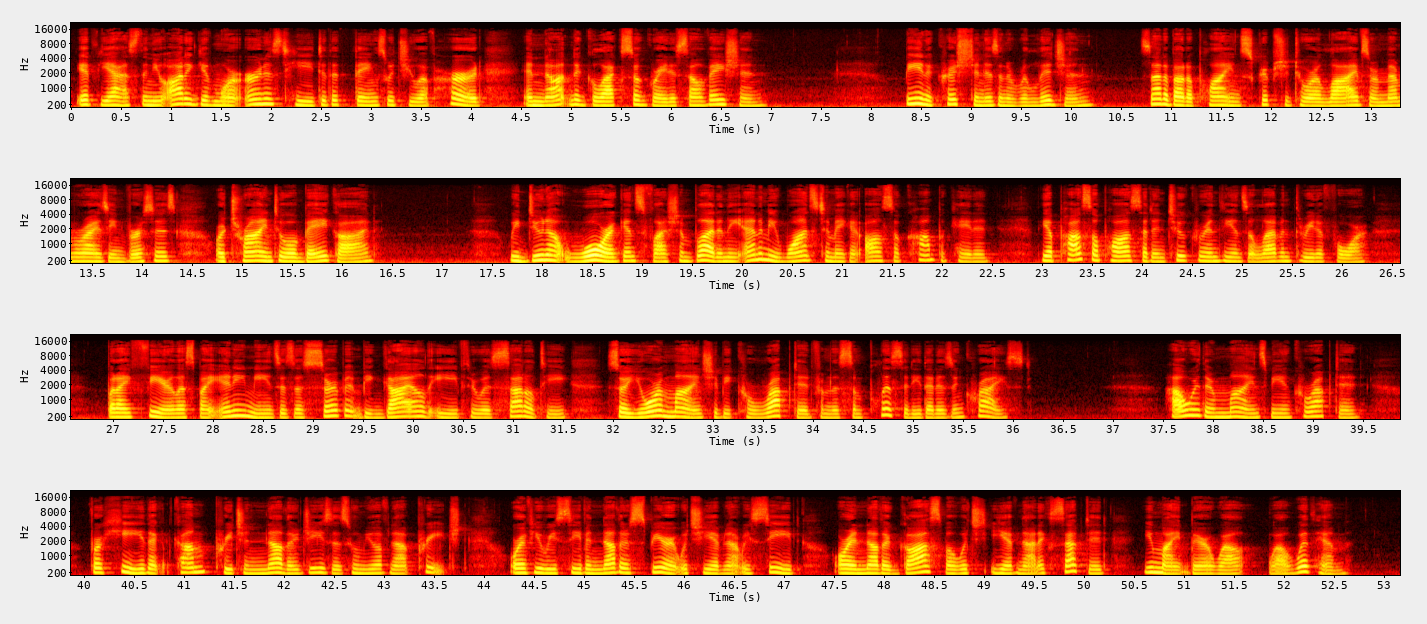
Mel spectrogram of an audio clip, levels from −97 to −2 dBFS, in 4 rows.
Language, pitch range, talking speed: English, 175-210 Hz, 165 wpm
